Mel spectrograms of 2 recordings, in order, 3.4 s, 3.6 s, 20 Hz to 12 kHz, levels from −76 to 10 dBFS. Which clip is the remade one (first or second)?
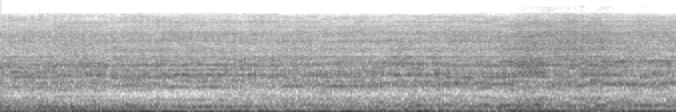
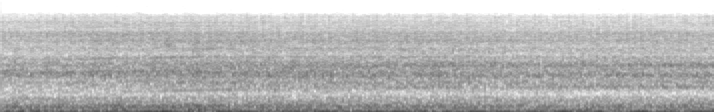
first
